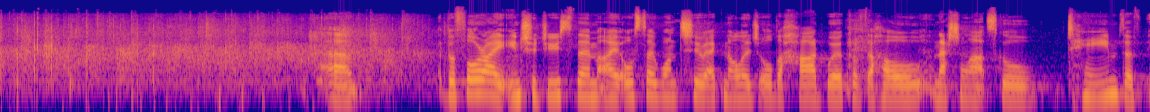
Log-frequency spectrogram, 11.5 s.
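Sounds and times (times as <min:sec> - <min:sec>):
audience applause: 0:00.0 - 0:04.4
speech: 0:03.3 - 0:03.8, 0:04.4 - 0:11.4.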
